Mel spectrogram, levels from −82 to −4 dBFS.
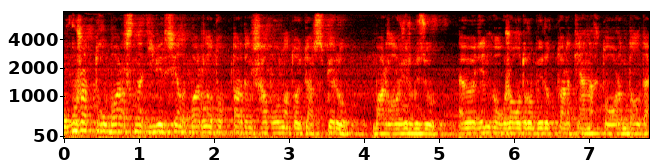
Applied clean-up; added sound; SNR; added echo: none; none; none; reverberation time 1.1 s.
